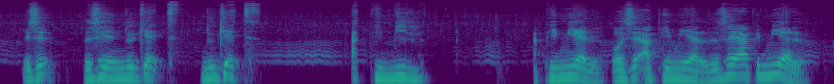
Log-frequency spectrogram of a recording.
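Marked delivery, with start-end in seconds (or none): 0.9-5.3 put-on French accent, nugget and meal made French. Explaining how they say fast-food names, in a french accent. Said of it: "they say nugget with a French accent".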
